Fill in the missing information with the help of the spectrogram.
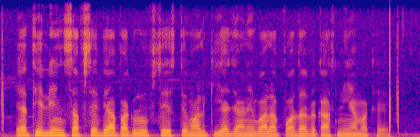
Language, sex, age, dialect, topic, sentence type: Hindi, male, 25-30, Awadhi Bundeli, agriculture, statement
